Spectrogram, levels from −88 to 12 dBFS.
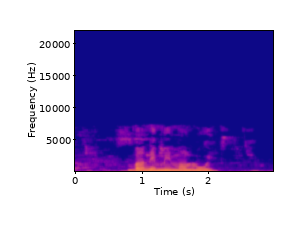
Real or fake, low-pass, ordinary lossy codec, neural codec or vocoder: real; 7.2 kHz; AAC, 32 kbps; none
